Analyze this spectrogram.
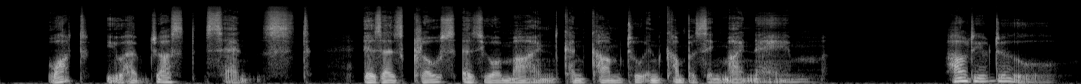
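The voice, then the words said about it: Low, calm whispered British accent. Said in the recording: “it whispered, in a perfectly low, calm British accent”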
